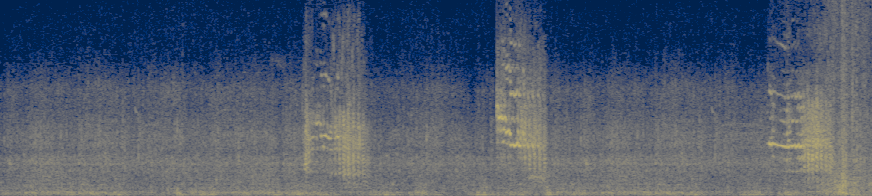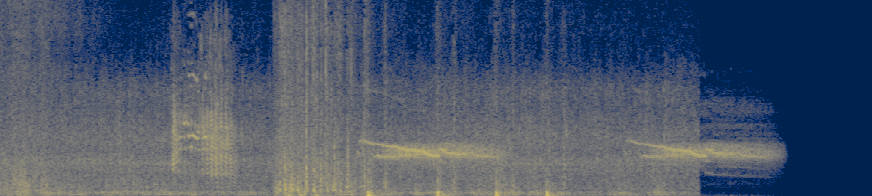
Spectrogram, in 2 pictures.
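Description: Forest and waterfall ambience: a steady rush of water with birds chirping in four short bursts and giving falling, drawn-out calls near the end. About two thirds of the way through there is a stretch of rustling with small clicks. The sound stops abruptly just before the end.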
